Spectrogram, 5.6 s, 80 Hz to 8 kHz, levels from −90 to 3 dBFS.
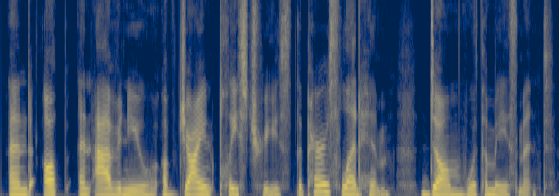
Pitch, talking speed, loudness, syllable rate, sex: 215 Hz, 160 wpm, -19 LUFS, 4.5 syllables/s, female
